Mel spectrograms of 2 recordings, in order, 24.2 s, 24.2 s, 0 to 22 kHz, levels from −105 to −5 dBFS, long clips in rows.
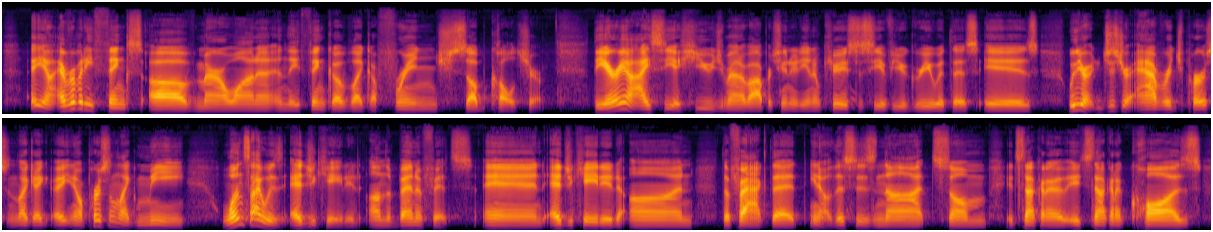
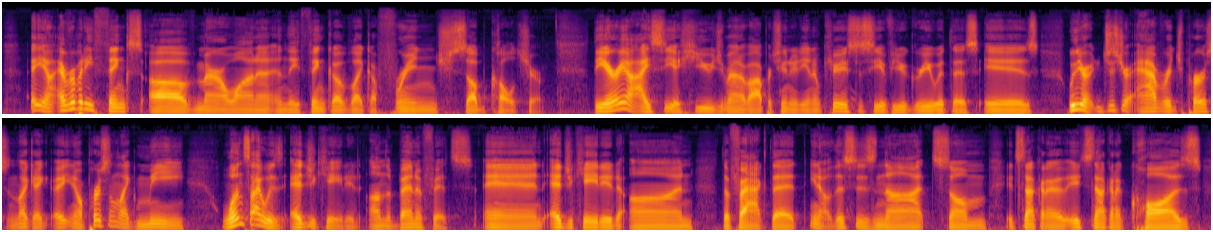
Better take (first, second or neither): second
